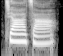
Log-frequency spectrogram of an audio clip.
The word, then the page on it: 夹杂: jiā zá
